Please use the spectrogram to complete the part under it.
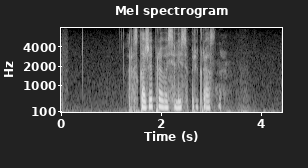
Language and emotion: Russian, neutral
